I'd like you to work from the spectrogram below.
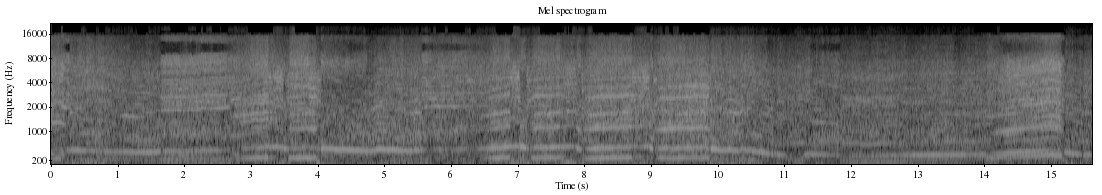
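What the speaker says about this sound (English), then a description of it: "We're going to go on board with the Team Radical Simulate Steel Series car as he works himself down" Onboard engine of a Team Radical Simulate Steel Series race car in iRacing at Okayama, a steady loud drone that rises and falls with revs through shifts and corners, continuous throughout with no talk over it.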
